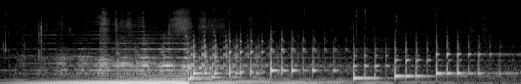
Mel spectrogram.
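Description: A short radio separator jingle: a swelling low synth drone gives way to a quick, bright run of plucked, bell-like notes stepping upward, loud and up close with no voices.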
